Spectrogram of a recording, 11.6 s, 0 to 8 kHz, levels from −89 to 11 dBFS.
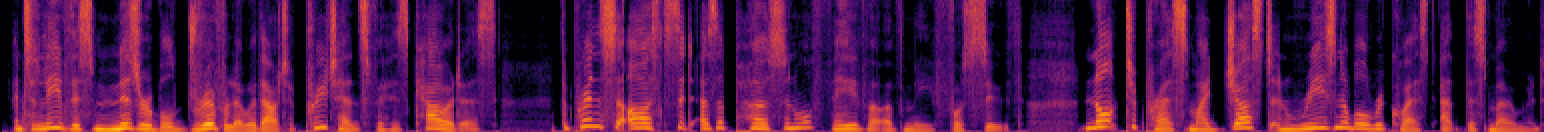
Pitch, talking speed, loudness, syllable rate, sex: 230 Hz, 175 wpm, -20 LUFS, 5.4 syllables/s, female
